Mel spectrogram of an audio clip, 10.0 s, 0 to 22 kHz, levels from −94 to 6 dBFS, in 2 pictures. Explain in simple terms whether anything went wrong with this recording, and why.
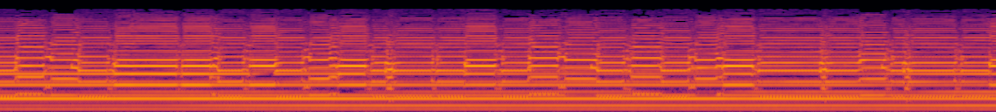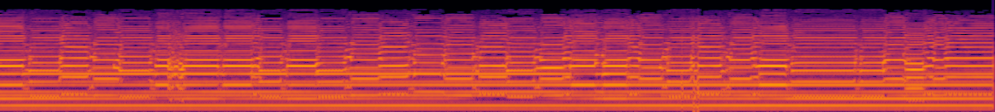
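Just after 8.4 seconds there is a brief scrambled moment, lasting until about 8.48 seconds, where the sound stumbles and jumps. This is chunks out of order. The audio is carried in slices of 20 milliseconds, and one slice arrived three slices late, so it played after pieces that should have come after it. Nothing is missing, but the shuffled order leaves three hard joins.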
